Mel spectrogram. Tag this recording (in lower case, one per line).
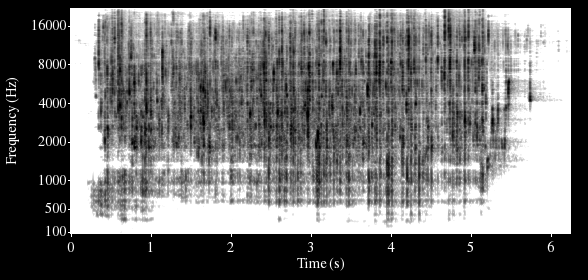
liquid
